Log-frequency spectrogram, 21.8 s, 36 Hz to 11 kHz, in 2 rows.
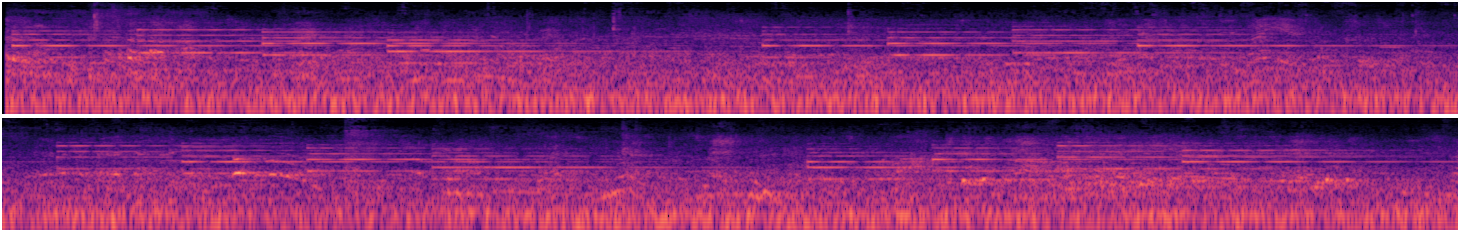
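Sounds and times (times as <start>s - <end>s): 
Japanese school bell chime: 0.0s - 21.8s.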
